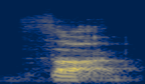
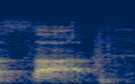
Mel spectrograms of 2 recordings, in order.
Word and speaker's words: Tharpe: in 1915, and her name was Sister Rosetta Tharpe. Oh, really? Yeah. She's known as the mother of rock and roll, the godmother of rock and roll. I didn't know that. Rosetta Parks? Tharpe, T as in Tom, Oh.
